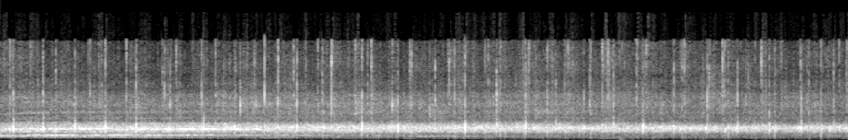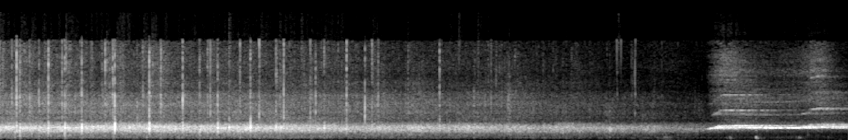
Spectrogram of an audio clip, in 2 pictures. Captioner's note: applause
